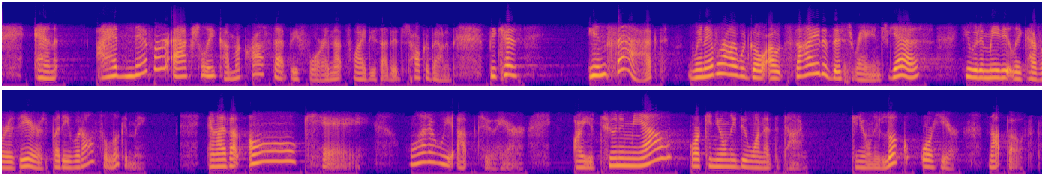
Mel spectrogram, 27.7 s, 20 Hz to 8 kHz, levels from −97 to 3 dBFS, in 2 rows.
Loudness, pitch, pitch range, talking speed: -25 LUFS, 265 Hz, 210-315 Hz, 160 wpm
